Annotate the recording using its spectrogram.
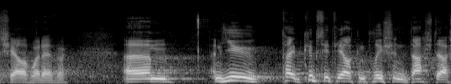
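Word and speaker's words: kubectl: bit of an argument and but I do pronounce it some people say Kim CTL is all cuddle and cube control I'm on stage and I have a microphone so it's cube CTL yeah and the first thing you want to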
